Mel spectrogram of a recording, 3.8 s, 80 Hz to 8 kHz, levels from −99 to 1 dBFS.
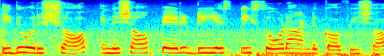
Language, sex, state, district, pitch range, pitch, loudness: Tamil, female, Tamil Nadu, Namakkal, 235-255 Hz, 245 Hz, -12 LUFS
